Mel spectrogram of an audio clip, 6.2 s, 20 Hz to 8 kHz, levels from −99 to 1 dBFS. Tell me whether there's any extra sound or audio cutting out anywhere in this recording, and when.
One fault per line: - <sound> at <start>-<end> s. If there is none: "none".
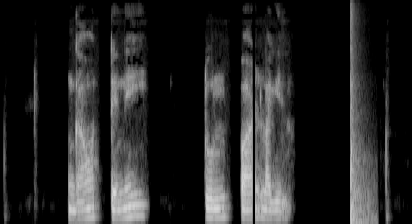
- dropout at 3.8-3.8 s
- thud at 5.2-5.7 s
